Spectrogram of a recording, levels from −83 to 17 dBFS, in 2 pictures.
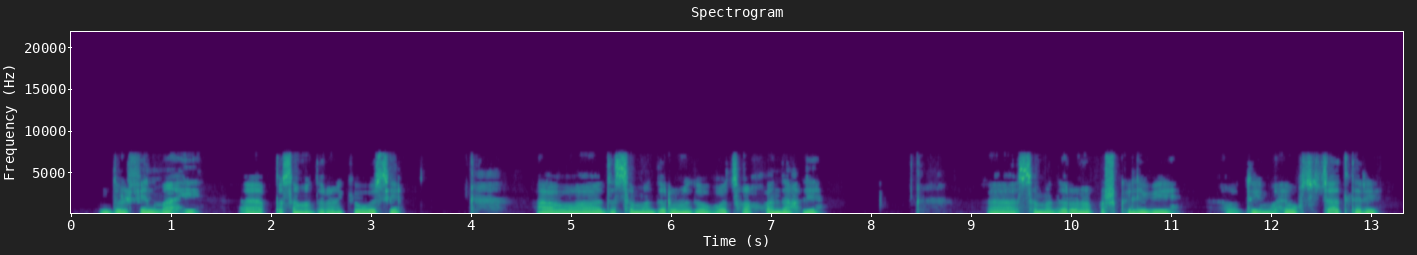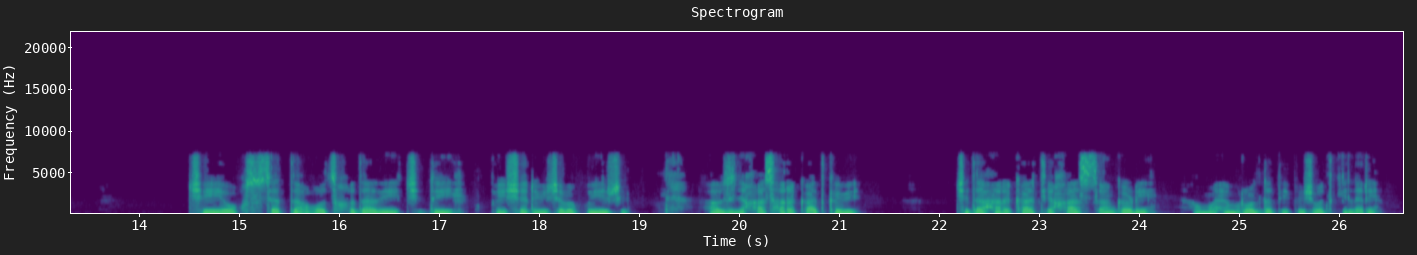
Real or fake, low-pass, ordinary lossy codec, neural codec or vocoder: real; 7.2 kHz; none; none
